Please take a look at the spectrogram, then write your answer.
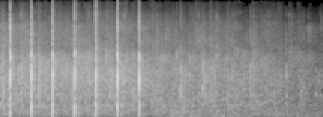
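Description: An audience at a school board meeting applauds for Santos, a handful of loud claps up front over a steady wash of clapping that slowly fades.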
